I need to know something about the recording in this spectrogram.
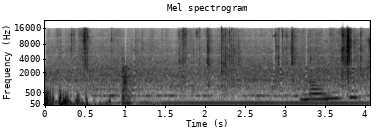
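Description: Gift wrapping paper crinkling and tearing as a present is unwrapped, with a few heavy low thumps at the start and short crackles scattered through. A steady low hum runs underneath.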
